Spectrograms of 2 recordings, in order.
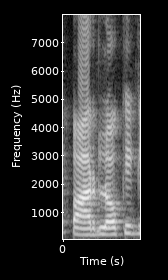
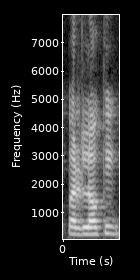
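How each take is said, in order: First: पारलौकिक opening on a long "paar"; correct long A. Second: परलौकिक opening on a short "par"; wrong short A. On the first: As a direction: stretch the first vowel of पारलौकिक. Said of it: "पारलौकिक लिखना होगा". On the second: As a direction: keep the first vowel of परलौकिक short. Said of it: "परलौकिक की जगह". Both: Shown as a demonstration.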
